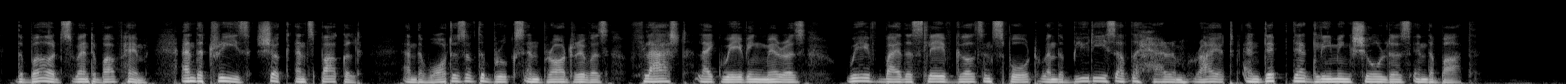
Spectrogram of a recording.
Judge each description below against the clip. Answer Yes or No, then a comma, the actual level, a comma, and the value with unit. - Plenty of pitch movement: No, narrow, 2.4 semitones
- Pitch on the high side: No, low, 120 Hz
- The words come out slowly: No, average, 175 wpm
